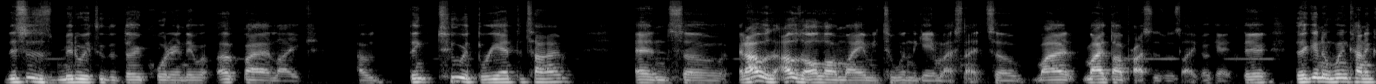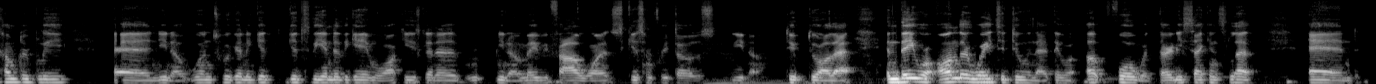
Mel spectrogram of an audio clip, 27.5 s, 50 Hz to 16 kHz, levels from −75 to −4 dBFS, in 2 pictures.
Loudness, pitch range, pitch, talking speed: -25 LUFS, 110-140 Hz, 125 Hz, 235 wpm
